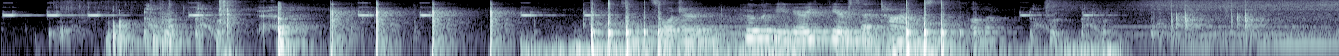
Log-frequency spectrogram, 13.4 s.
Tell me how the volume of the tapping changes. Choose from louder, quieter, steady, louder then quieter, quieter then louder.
quieter then louder.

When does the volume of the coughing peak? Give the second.
2 s.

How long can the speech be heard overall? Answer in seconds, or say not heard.
4 s.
